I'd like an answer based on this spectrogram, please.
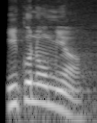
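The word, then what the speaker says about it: oikonomia: तो वो इसे क्या बोलते थे ग्रीक वर्ड में, क्या बोलते थे, इकोनोमिया। हाँ ओ साइलेंट है, ठीक है।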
